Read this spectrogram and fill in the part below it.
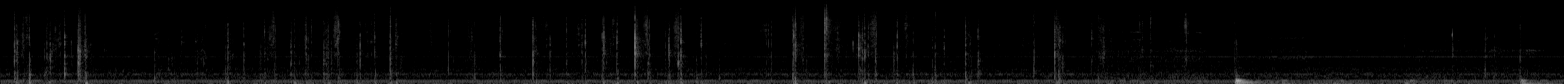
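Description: Animal oracle cards being shuffled by hand, a run of quick, crisp riffling clicks close by, fading to a few sparse taps toward the end, with no voices.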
